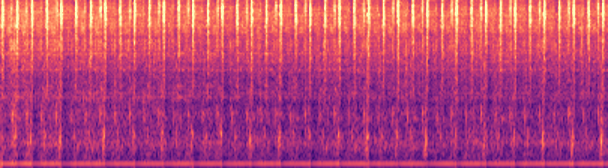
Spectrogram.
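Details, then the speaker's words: Bessemer model engine motor-driven on a test bench, timing just before top dead centre. Sharp regular pops about three a second over a motor hum, firing nearly every stroke but won't run alone. Owner suspects too little air-fuel mixture or compression leakage. "yeah this is this is just a hair before just a little bit before top dead center like it's hitting just about every stroke"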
